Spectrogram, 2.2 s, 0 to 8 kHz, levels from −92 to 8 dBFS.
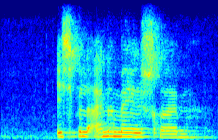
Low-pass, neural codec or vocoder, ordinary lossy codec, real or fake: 7.2 kHz; codec, 16 kHz, 16 kbps, FreqCodec, larger model; Opus, 16 kbps; fake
